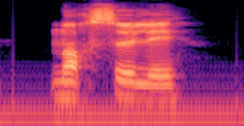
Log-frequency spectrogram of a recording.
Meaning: to break up; to divide up
- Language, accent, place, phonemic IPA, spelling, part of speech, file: French, France, Lyon, /mɔʁ.sə.le/, morceler, verb, LL-Q150 (fra)-morceler.wav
